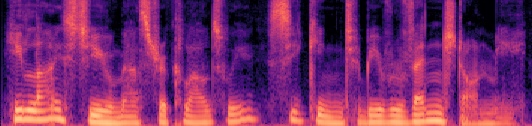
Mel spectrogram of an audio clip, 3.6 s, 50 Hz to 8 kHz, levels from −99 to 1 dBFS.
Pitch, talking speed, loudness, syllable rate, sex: 115 Hz, 205 wpm, -19 LUFS, 5.3 syllables/s, male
